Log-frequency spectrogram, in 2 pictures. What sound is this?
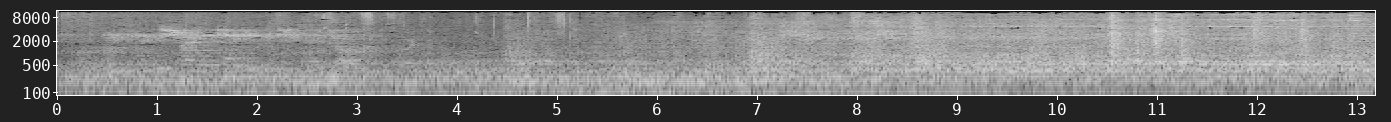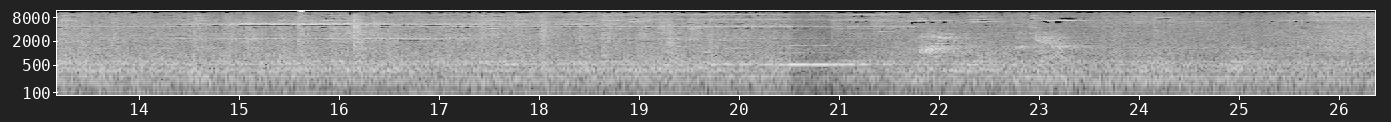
London underground 13 train arriving
Recording of a small announcement in the London Underground, a train arrives, passengers are reminded to mind the gap.
underground, field-recording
